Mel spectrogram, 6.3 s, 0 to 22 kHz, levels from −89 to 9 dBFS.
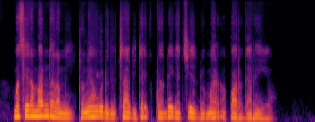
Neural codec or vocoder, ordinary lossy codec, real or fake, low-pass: codec, 44.1 kHz, 2.6 kbps, DAC; none; fake; none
